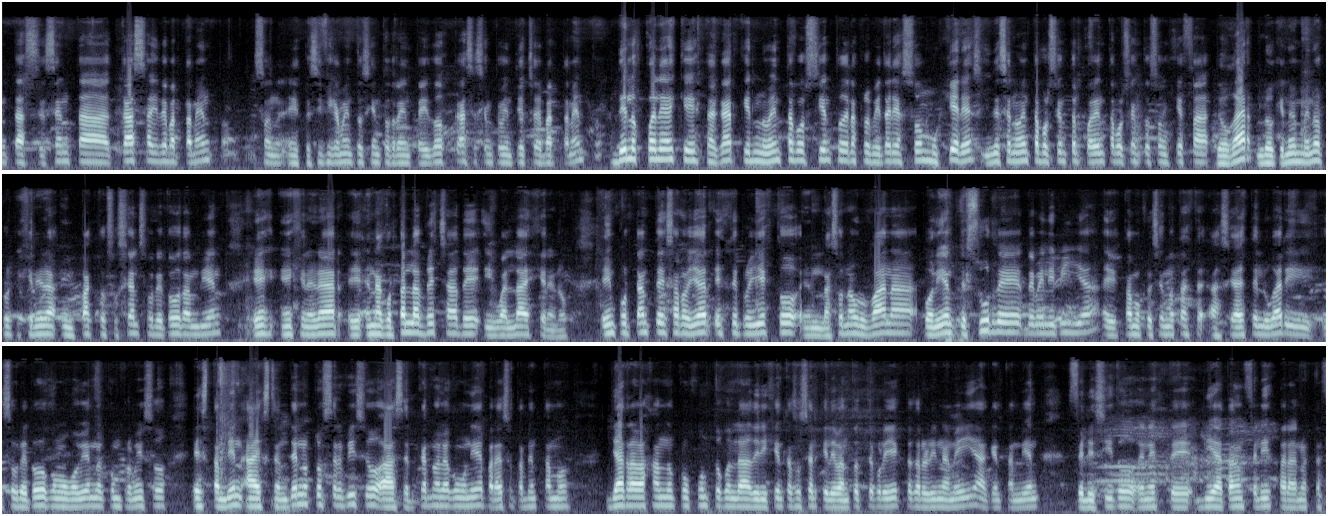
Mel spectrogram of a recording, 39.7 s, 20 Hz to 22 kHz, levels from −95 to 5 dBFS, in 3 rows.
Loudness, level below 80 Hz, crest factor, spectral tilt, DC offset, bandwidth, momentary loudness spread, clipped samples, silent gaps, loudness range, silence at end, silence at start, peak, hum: -16 LUFS; -48 dBFS; 16 dB; -6.5 dB/octave; under 0.1%; 16.5 kHz; 11 LU; under 0.1%; none; 4 LU; 0.05 s; 0 s; 0 dBFS; none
